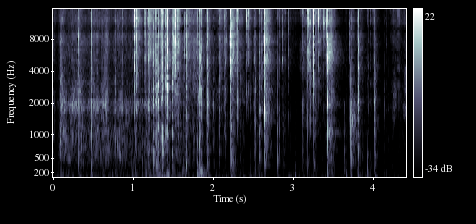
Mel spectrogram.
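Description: A hollow, yellow-tinted clear plastic blister pack is scratched and crinkled with the fingers. Dense, fast crackling and crinkling fills the clip, with sharp, bright scratches and quick snaps that decay almost instantly.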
